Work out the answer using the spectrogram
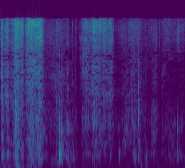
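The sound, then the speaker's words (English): Packing tape tears as a taped box of Kickstarter board games is opened. A long loud rip comes first, then a few shorter tearing and crinkling sounds. “Uh-oh. I'm going to have to open the box here. There we go. Trying to open it.”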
